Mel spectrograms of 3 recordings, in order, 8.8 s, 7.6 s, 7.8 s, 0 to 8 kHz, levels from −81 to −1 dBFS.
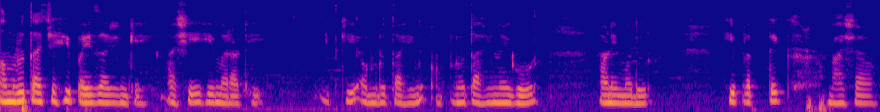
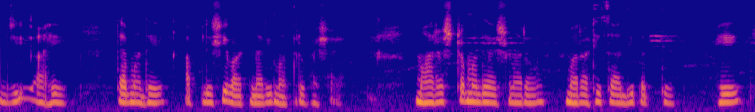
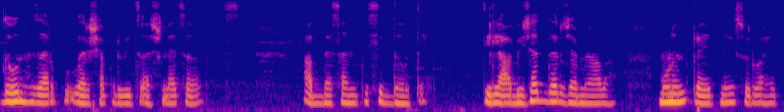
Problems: background sounds at intervals, low volume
